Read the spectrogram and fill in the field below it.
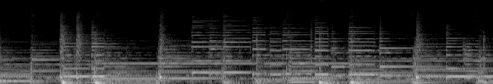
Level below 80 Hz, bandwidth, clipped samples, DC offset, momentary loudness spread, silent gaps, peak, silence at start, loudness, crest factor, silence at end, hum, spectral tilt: -32 dBFS; over 20 kHz; under 0.1%; under 0.1%; 6 LU; none; -8 dBFS; 0 s; -26 LUFS; 18 dB; 0 s; none; -7 dB/octave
